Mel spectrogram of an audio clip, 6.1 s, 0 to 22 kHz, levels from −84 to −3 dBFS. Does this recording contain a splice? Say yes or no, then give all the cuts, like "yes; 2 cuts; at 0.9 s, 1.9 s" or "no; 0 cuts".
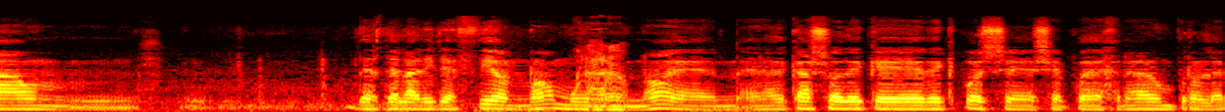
yes; 2 cuts; at 3.1 s, 4.8 s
